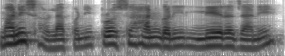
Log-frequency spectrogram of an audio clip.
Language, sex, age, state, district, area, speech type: Nepali, female, 45-60, West Bengal, Darjeeling, rural, spontaneous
